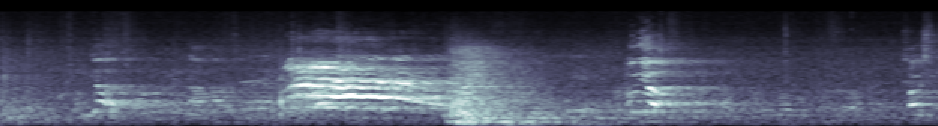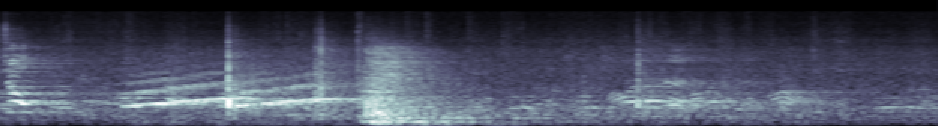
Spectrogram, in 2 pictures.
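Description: Taekwondo sparring: the fighters shout, and kicks land on body protectors with two heavy thuds, about three and nine seconds in, plus a few sharper smacks between them.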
